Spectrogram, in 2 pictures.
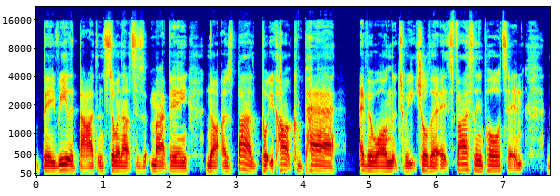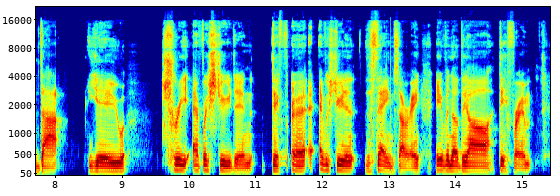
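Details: Stuttering in a 49-year-old adult male who reports severe blocks with eyes closing and breathing stopping; this stretch has part-word and whole-word repetitions, real speech.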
